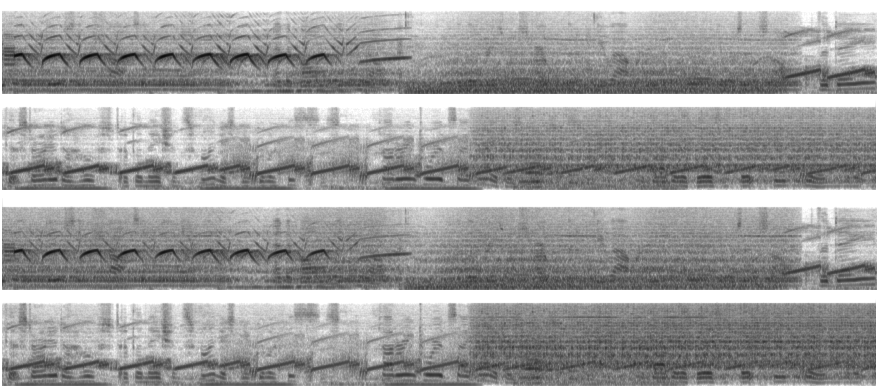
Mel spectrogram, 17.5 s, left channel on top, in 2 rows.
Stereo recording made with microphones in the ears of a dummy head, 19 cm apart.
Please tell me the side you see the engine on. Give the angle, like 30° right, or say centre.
50° right.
